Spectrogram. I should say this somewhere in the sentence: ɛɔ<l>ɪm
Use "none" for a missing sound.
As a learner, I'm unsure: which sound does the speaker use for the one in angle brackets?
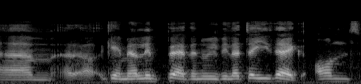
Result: l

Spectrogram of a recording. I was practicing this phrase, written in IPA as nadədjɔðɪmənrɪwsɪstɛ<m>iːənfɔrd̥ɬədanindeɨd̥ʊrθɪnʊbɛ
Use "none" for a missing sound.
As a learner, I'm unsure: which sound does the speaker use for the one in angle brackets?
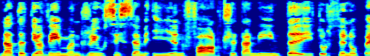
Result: m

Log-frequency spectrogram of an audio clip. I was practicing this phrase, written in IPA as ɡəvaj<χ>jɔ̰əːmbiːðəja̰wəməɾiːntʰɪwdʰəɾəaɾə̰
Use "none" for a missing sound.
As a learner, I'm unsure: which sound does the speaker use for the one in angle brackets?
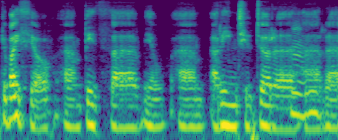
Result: θ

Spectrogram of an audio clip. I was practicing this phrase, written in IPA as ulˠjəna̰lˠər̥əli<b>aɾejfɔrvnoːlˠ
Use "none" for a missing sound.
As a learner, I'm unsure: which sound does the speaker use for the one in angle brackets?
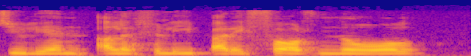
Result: b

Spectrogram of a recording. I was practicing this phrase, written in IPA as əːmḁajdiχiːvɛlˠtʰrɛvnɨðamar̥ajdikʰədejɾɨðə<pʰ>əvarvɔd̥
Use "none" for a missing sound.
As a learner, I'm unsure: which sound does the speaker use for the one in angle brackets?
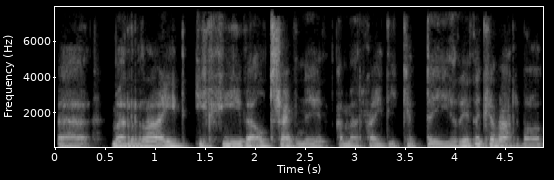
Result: kʰ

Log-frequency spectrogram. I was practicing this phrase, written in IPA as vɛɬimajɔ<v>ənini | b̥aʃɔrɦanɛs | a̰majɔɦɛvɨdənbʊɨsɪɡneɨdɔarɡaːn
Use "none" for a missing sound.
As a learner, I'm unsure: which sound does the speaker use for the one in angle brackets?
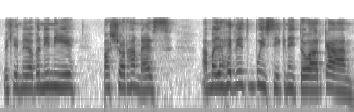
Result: v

